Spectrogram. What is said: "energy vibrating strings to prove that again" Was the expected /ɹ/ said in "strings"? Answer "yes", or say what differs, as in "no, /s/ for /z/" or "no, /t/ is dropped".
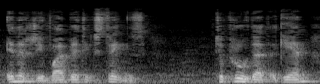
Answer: yes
